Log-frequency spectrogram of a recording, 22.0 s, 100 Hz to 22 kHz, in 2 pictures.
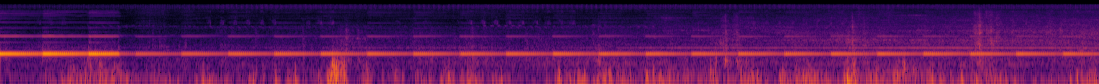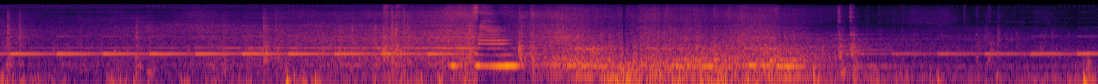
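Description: A railway level-crossing alarm rings in a steady, evenly pulsing beat as an Ohmi Railway 800 series electric train approaches. About three-quarters of the way through, the train sounds its horn and passes close by, its running and wheel noise loud for about three seconds, and then the crossing alarm is heard again.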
